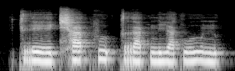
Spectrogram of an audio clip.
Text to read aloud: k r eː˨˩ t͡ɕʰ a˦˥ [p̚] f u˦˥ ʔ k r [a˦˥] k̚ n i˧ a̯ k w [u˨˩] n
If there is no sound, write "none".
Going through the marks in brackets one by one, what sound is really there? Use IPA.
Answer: p̚, a˦˥, u˥˩

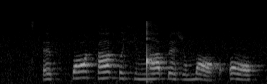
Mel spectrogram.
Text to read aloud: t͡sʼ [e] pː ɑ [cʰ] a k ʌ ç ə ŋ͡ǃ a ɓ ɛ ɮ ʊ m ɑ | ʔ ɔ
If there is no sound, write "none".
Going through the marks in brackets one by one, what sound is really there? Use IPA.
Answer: ɛ, k

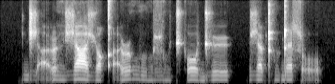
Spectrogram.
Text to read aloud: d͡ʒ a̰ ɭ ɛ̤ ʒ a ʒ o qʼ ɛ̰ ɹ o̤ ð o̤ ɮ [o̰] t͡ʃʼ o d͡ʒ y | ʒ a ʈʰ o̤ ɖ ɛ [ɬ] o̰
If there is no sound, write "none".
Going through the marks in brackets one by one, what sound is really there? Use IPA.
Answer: o̤, ɬ

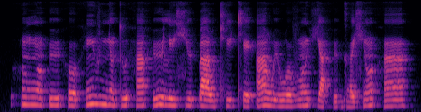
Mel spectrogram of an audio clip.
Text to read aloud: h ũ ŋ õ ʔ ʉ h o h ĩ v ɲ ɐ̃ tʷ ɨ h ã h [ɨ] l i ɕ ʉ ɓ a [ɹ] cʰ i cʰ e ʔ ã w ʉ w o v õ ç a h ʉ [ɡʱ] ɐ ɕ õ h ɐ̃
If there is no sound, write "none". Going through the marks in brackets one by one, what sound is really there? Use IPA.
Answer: ʉ, w, ɡʱ

